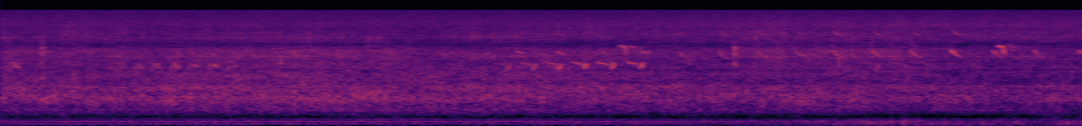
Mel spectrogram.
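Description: Outdoor ambience of a steady low hum with a faint rush, over which small birds give short high peeps, singly and in one quick run of about half a dozen about three seconds in.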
